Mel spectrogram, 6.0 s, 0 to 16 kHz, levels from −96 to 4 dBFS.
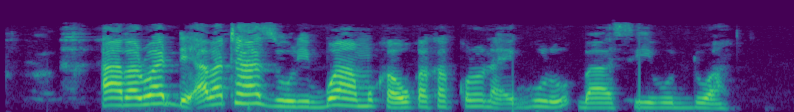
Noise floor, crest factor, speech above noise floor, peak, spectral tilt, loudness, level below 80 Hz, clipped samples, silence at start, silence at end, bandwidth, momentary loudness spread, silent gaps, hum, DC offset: -46 dBFS; 18 dB; 28 dB; -2 dBFS; -4 dB/octave; -19 LUFS; -66 dBFS; under 0.1%; 0.45 s; 0.5 s; 7.6 kHz; 13 LU; none; none; under 0.1%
